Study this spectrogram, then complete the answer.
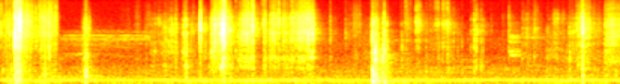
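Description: Cardboard packaging slides and rustles as a box is opened.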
